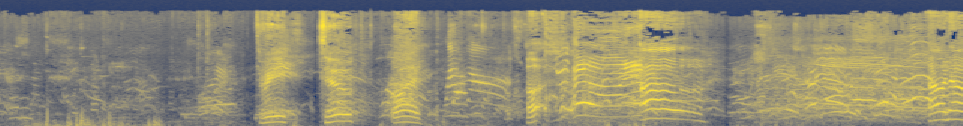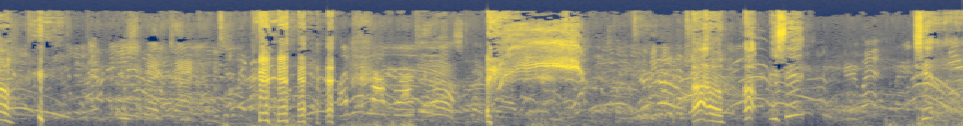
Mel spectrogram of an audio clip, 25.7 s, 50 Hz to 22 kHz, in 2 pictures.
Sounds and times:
Speech: 0.0 - 13.1.

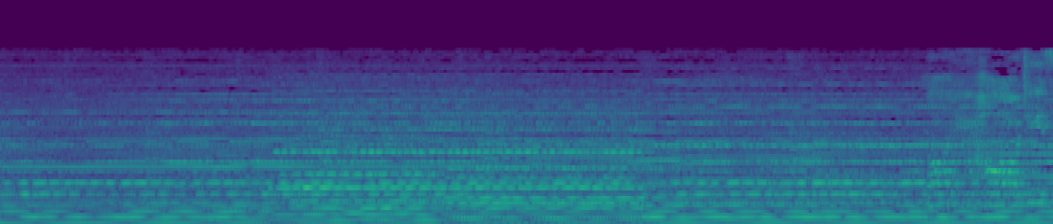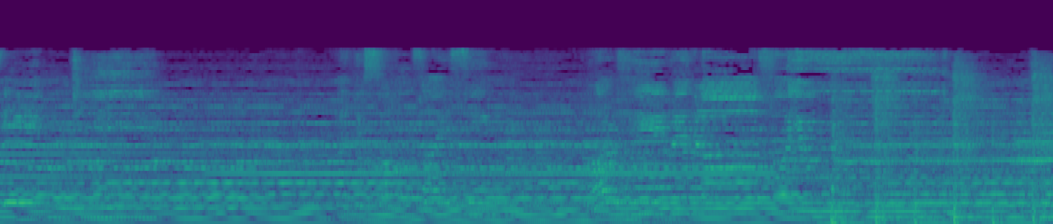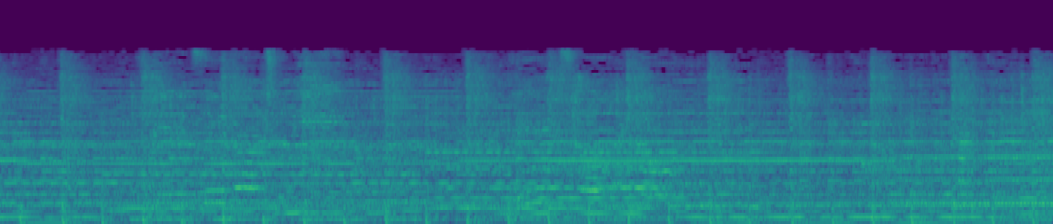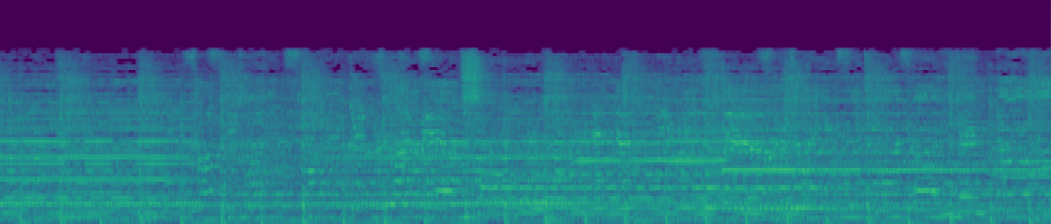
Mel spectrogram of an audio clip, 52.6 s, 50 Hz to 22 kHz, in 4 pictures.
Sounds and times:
Music: 0.0 - 52.6.

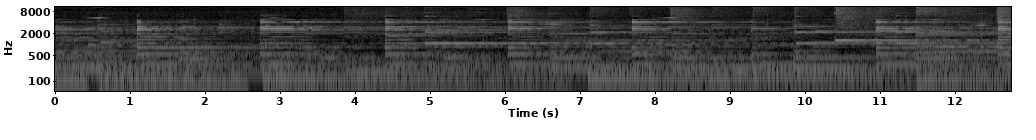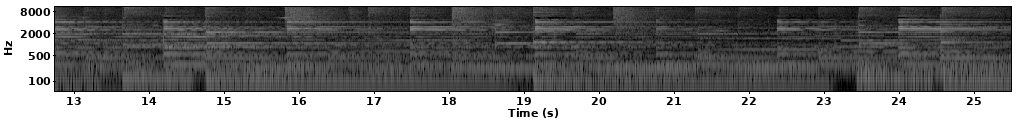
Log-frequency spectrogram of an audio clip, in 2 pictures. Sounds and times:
Music: 0.0 - 25.5.

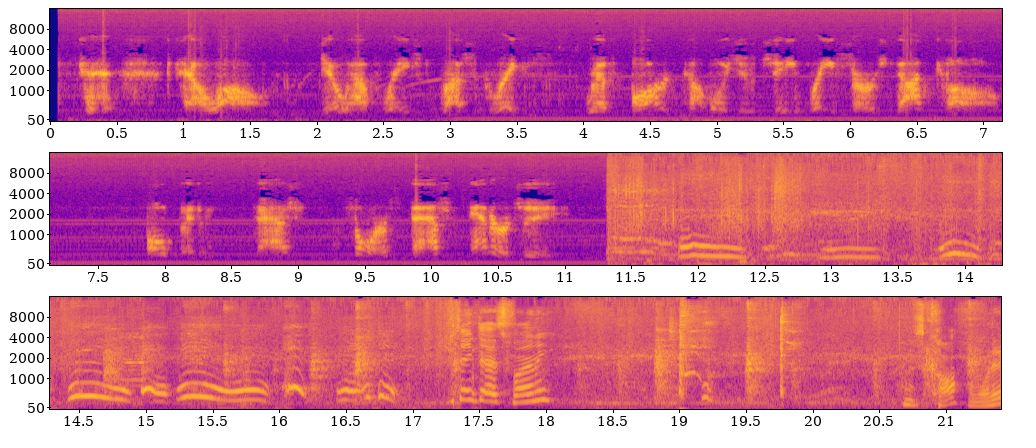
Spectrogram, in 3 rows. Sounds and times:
Radio: 0.1 - 7.2, 7.9 - 11.0
Speech: 0.2 - 7.2, 7.9 - 11.0, 20.7 - 21.4.

